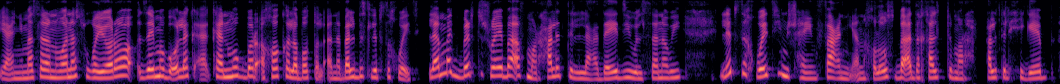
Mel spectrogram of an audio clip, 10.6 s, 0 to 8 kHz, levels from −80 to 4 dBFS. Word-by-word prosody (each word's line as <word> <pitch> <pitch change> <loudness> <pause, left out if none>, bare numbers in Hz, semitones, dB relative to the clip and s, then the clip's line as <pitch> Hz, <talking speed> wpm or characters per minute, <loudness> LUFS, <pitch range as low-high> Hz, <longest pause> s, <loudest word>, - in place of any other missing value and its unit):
يعني 205 +1 -3
مثلًا 240 +1 +2
وأنا 250 +3 +3
صغيرة 250 +1 +3
زي 265 +4 +5
ما 290 0 +5
باقول 275 - +2
لك 300 +1 -1
أ - - -6
كان 260 -1 +3
مُجبَر 290 -1 +2
أخاك 280 0 -1
لا 235 -3 +4
بَطَل، 230 +1 -4
أنا 210 0 -4
بالبس 255 +4 0
لِبْس 250 +1 -2
إخواتي. 260 - -5
لمّا 330 +10 +3
كبرت 315 +5 -1
شوية 305 -4 +3
بقى 315 +1 +3
في 275 - -1
مرحلة 255 +7 -1
الإعدادي 210 +2 -1
والثانوي، 225 +3 -3 0.4
لِبْس 395 +7 -3
إخواتي 315 +2 +1
مش 280 -6 0
هينفعني، 215 0 -2
أنا 210 - -7
خلاص 230 +5 -2
بقى 235 - +4
دخلت 235 +2 -3
مرحلة 225 +2 -5
الحِجاب، 225 -1 -3
245 Hz, 205 wpm, -25 LUFS, 225-285 Hz, 0.4 s, زي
